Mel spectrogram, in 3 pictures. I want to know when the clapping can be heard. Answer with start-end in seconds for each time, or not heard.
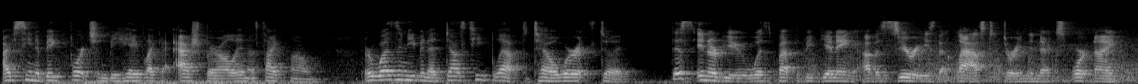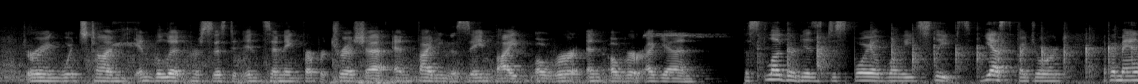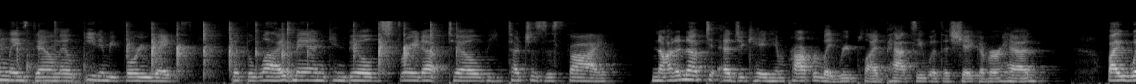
18.9-27.4.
